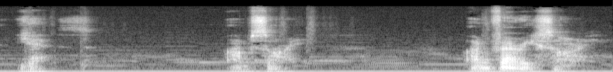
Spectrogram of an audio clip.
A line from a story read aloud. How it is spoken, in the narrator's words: whispered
